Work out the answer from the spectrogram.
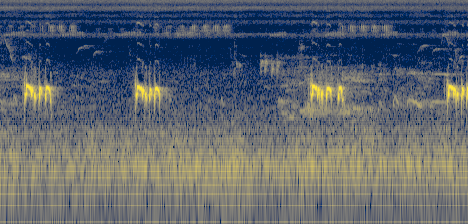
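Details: Repeated zebra dove lure song for trapping birds: four short phrases of three or four rapid, rolling cooing notes, spaced about two to three seconds apart, with faint high ticking.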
